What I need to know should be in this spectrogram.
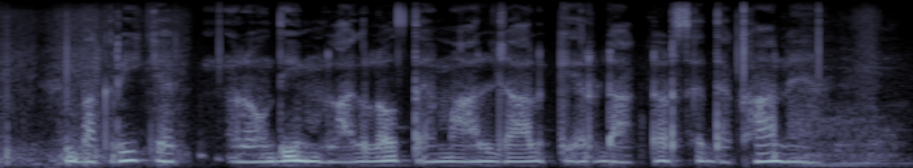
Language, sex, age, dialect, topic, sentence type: Maithili, male, 18-24, Bajjika, agriculture, statement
